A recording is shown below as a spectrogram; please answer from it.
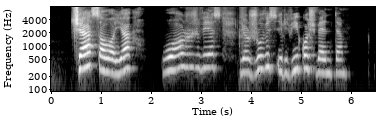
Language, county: Lithuanian, Vilnius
